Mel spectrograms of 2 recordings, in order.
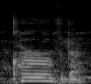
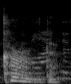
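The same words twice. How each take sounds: First: It is said in an American accent. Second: It is said in a British accent. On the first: "So they say curved, curved. They pronounce it like this" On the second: "In Britain here, curved, curved. Proper English accent"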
